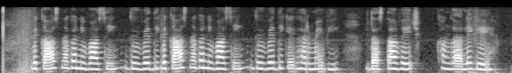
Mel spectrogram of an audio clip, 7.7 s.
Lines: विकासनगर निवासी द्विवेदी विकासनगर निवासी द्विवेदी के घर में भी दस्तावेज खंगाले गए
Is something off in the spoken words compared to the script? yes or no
no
